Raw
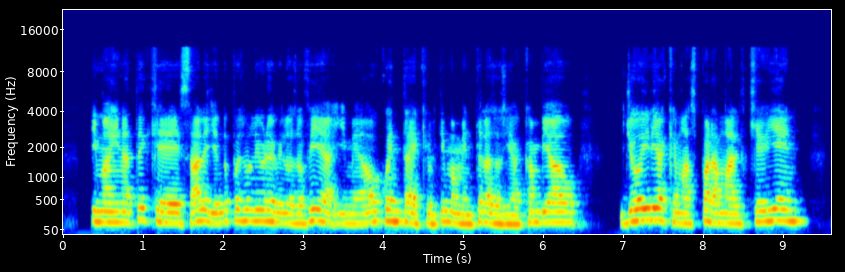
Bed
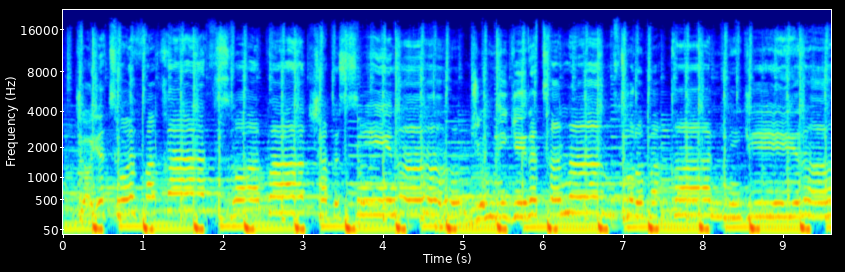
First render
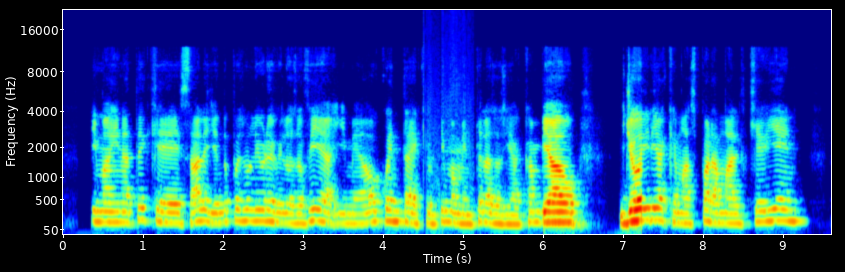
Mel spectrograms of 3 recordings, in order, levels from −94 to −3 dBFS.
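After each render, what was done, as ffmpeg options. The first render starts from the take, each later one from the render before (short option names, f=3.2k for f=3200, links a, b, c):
-filter_complex "[0:a]asettb=1/sr,asplit=3[a][b][c];[a]atrim=end=2.284[d];[b]atrim=start=2.28:end=3.44,asetpts=PTS-STARTPTS,afade=t=in:d=0.004:c=qsin,afade=t=out:st=1.156:d=0.004:c=qsin,highshelf=f=4.9k:g=7.5[e];[c]atrim=start=3.436[f];[d][e]acrossfade=d=0.004:c1=hsin:c2=qsin[g];[g][f]acrossfade=d=0.004:c1=qsin:c2=hsin,asettb=1/sr,asplit=3[h][i][j];[h]atrim=end=4.504[k];[i]atrim=start=4.5:end=5.14,asetpts=PTS-STARTPTS,afade=t=in:d=0.004:c=qsin,afade=t=out:st=0.636:d=0.004:c=qsin,aeval=exprs='val(0)*gte(abs(val(0)),0.0075)':c=same[l];[j]atrim=start=5.136[m];[k][l]acrossfade=d=0.004:c1=hsin:c2=qsin[n];[n][m]acrossfade=d=0.004:c1=qsin:c2=hsin,asplit=3[o][p][q];[o]atrim=end=6.012[r];[p]atrim=start=6.008:end=7.232,asetpts=PTS-STARTPTS,volume=12dB[s];[q]atrim=start=7.228[t];[r][s]acrossfade=d=0.004:c1=hsin:c2=hsin[u];[u][t]acrossfade=d=0.004:c1=hsin:c2=hsin"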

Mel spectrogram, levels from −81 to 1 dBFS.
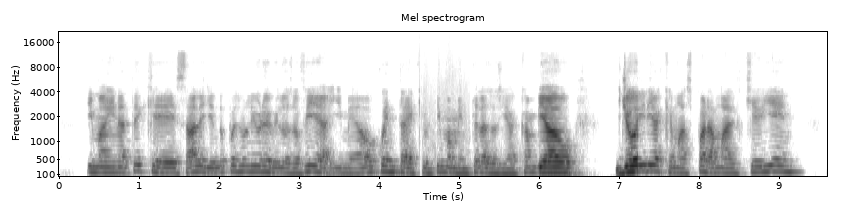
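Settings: -filter_complex "[0:a]asettb=1/sr,asplit=3[a][b][c];[a]atrim=end=1.814[d];[b]atrim=start=1.81:end=2.47,asetpts=PTS-STARTPTS,afade=t=in:d=0.004:c=qsin,afade=t=out:st=0.656:d=0.004:c=qsin,lowpass=3.7k[e];[c]atrim=start=2.466[f];[d][e]acrossfade=d=0.004:c1=hsin:c2=qsin[g];[g][f]acrossfade=d=0.004:c1=qsin:c2=hsin"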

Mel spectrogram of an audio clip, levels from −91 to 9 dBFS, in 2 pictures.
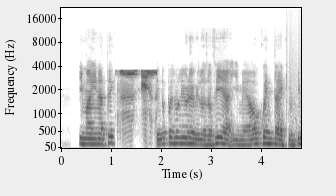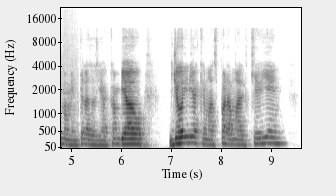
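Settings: -filter_complex "[0:a]asettb=1/sr,asplit=3[a][b][c];[a]atrim=end=1.074[d];[b]atrim=start=1.07:end=1.91,asetpts=PTS-STARTPTS,afade=t=in:d=0.004:c=qsin,afade=t=out:st=0.836:d=0.004:c=qsin,lowpass=f=3.1k:t=q:w=0.5098,lowpass=f=3.1k:t=q:w=0.6013,lowpass=f=3.1k:t=q:w=0.9,lowpass=f=3.1k:t=q:w=2.563,afreqshift=-3600[e];[c]atrim=start=1.906[f];[d][e]acrossfade=d=0.004:c1=hsin:c2=qsin[g];[g][f]acrossfade=d=0.004:c1=qsin:c2=hsin"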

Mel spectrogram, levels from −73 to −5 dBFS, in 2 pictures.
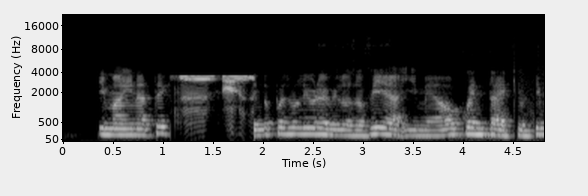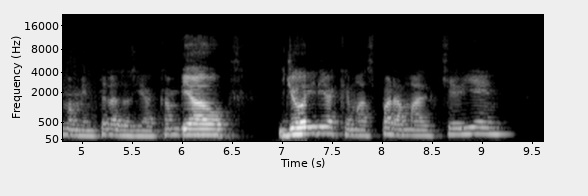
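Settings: -filter_complex "[0:a]asettb=1/sr,asplit=3[a][b][c];[a]atrim=end=5.974[d];[b]atrim=start=5.97:end=7,asetpts=PTS-STARTPTS,afade=t=in:d=0.004:c=qsin,afade=t=out:st=1.026:d=0.004:c=qsin,bass=f=250:g=-4,treble=f=4k:g=13[e];[c]atrim=start=6.996[f];[d][e]acrossfade=d=0.004:c1=hsin:c2=qsin[g];[g][f]acrossfade=d=0.004:c1=qsin:c2=hsin"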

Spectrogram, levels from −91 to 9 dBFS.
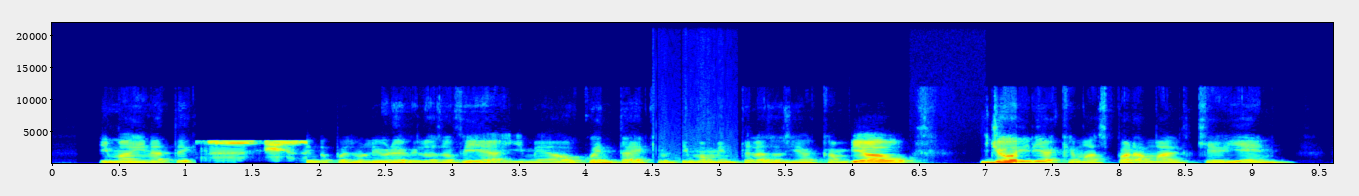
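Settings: -filter_complex "[0:a]asplit=3[a][b][c];[a]afade=t=out:st=1.37:d=0.02[d];[b]highpass=f=380:w=0.5412,highpass=f=380:w=1.3066,afade=t=in:st=1.37:d=0.02,afade=t=out:st=1.81:d=0.02[e];[c]afade=t=in:st=1.81:d=0.02[f];[d][e][f]amix=inputs=3:normalize=0,asettb=1/sr,asplit=3[g][h][i];[g]atrim=end=5.984[j];[h]atrim=start=5.98:end=6.43,asetpts=PTS-STARTPTS,afade=t=in:d=0.004:c=qsin,afade=t=out:st=0.446:d=0.004:c=qsin,highpass=120,equalizer=f=560:t=q:w=4:g=-4,equalizer=f=900:t=q:w=4:g=-7,equalizer=f=1.7k:t=q:w=4:g=-9,lowpass=f=3.4k:w=0.5412,lowpass=f=3.4k:w=1.3066[k];[i]atrim=start=6.426[l];[j][k]acrossfade=d=0.004:c1=hsin:c2=qsin[m];[m][l]acrossfade=d=0.004:c1=qsin:c2=hsin"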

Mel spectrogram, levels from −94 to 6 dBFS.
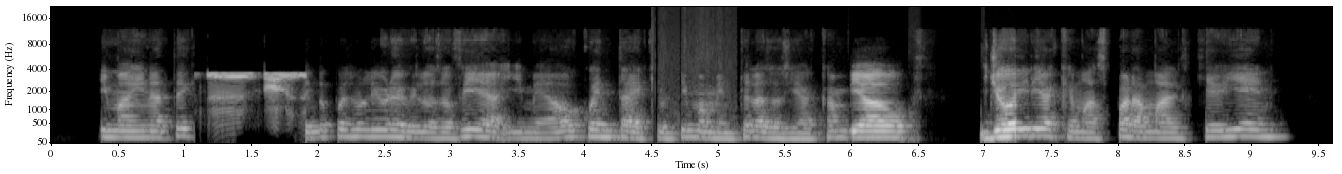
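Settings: -af "agate=range=-18dB:threshold=-38dB:ratio=16:detection=peak,bass=f=250:g=-3,treble=f=4k:g=9"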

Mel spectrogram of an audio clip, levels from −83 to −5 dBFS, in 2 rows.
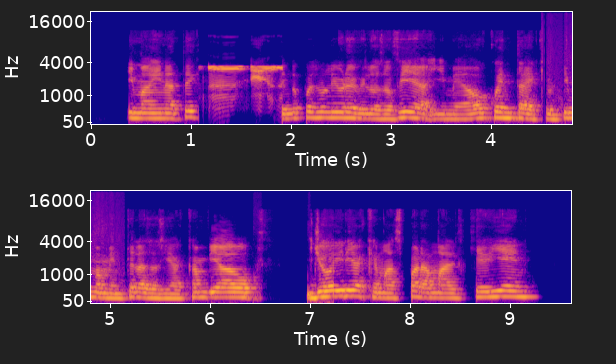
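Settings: -af "acontrast=71,alimiter=limit=-13dB:level=0:latency=1:release=62"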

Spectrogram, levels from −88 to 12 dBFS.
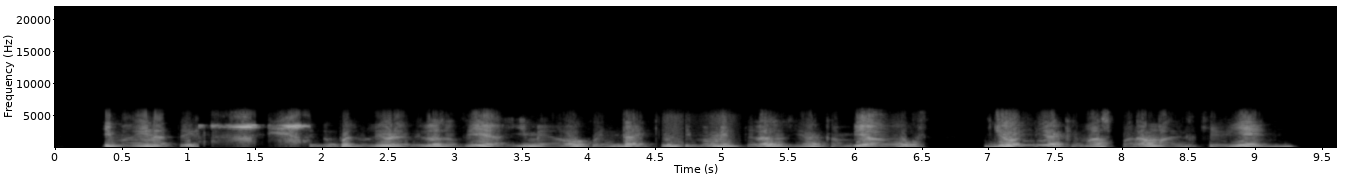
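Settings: -af "aresample=11025,volume=20dB,asoftclip=hard,volume=-20dB,aresample=44100,aeval=exprs='val(0)*pow(10,-23*(0.5-0.5*cos(2*PI*2.8*n/s))/20)':c=same"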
